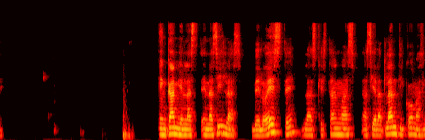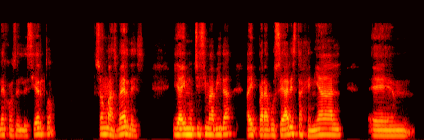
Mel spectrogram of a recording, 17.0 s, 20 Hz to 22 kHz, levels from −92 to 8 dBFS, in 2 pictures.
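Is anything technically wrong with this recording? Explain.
No, there's nothing technically wrong here; this speech recording comes through without any problem worth pointing out.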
